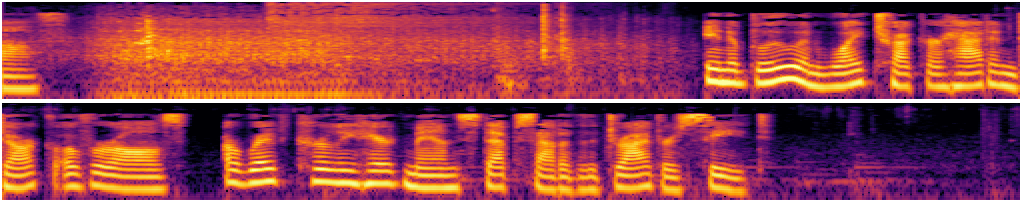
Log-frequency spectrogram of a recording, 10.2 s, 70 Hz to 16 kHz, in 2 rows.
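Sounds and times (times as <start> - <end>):
speech: 0.0 - 0.6, 3.5 - 9.0
truck engine rumbling through a truck stop yard at night: 0.0 - 3.5.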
